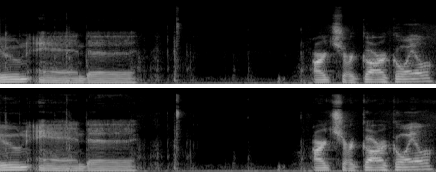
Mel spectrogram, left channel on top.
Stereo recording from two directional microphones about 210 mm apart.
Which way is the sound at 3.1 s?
Centre (ahead or behind).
